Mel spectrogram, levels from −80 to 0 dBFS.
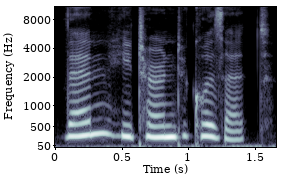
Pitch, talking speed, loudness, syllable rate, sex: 270 Hz, 180 wpm, -12 LUFS, 5.2 syllables/s, female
